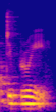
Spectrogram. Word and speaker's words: debris: It remains silent in words like island, isle, or debris.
